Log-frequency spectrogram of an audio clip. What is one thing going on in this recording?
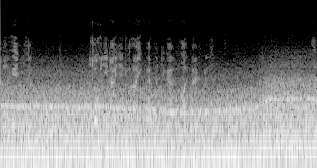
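A diesel truck engine drones from inside the cab, rising in pitch as it speeds up.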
